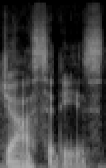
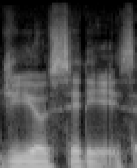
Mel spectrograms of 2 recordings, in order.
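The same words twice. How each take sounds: First: Geo blends into the rest as one word. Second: Geo is said as a separate split-off part. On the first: The name is heard as one new word. "forming a new thing, a Geocities" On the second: The name is heard as two joined words. "Geo doesn't like split up like GeoCities"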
